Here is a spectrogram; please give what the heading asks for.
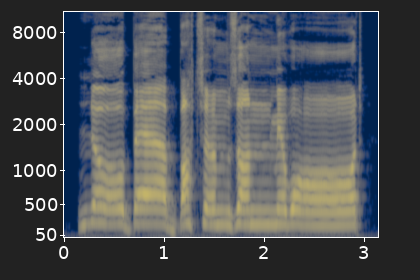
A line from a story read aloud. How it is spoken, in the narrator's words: the nurse shouted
